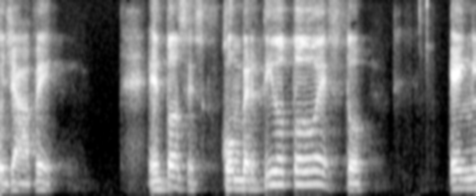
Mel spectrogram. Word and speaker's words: Yahvé: Entonces, la pronunciación más correcta del nombre de Dios en español que proviene del latín es Yahvé, no Jehová.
